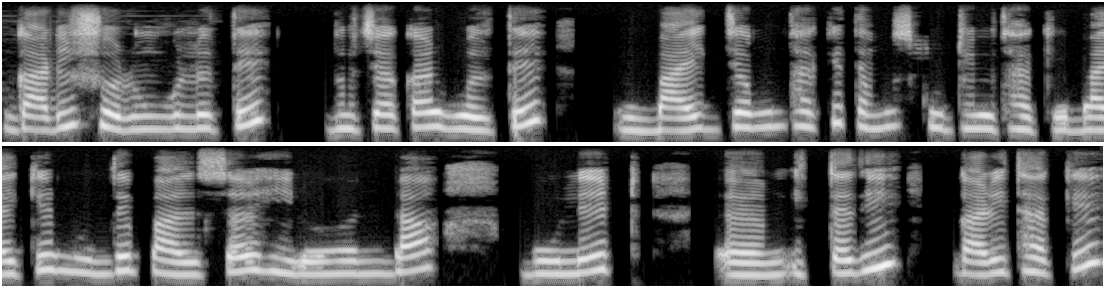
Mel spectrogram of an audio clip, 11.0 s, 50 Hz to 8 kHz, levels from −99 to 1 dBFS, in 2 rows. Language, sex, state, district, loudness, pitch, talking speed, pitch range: Bengali, female, West Bengal, North 24 Parganas, -16 LUFS, 260 Hz, 125 wpm, 235-290 Hz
